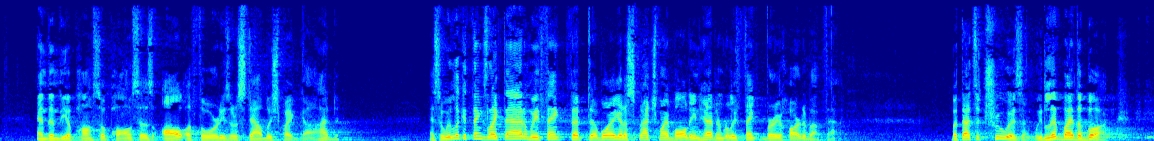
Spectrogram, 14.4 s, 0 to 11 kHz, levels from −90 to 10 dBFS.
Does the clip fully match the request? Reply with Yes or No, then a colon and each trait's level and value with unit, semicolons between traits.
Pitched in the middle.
Yes: medium, 145 Hz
